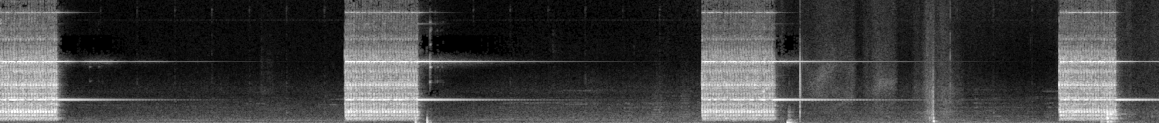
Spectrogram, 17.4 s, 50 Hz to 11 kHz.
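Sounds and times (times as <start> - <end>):
telephone ringing with a high-pitched electric bell: 0.0 - 3.2, 5.2 - 9.3, 10.5 - 14.1, 15.9 - 17.3.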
